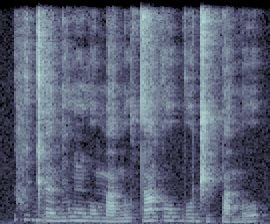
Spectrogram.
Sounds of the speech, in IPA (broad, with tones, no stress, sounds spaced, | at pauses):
f i˦ ɡ i˧ ɾ ɛ˨ n i˨˦ w ũ˧ w o˧ m a˨ n u˨ t ã˨˦ k o˧ b o˧ d͡ʒ i˨ k͡p a˨ n o˨˦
